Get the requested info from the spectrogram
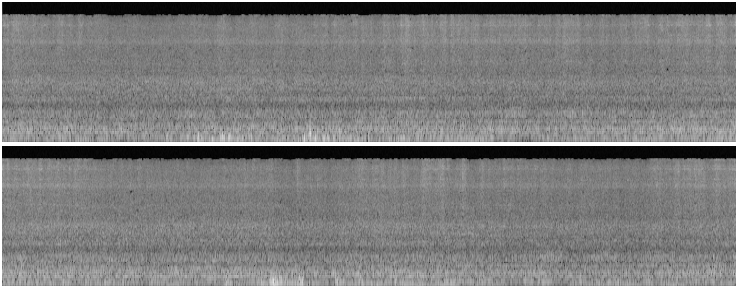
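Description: Steady low mechanical hum with a few dull low thumps about four, six and twenty seconds in.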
